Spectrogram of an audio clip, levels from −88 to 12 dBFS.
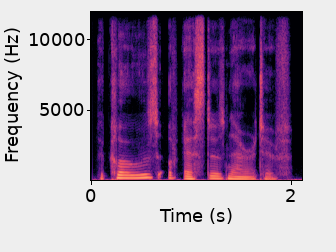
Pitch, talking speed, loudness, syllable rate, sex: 170 Hz, 140 wpm, -16 LUFS, 5.1 syllables/s, female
